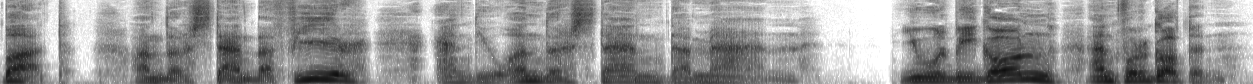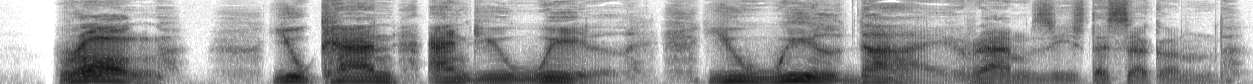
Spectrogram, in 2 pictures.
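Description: A haughty, boastful archaeologist. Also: male voice, mid-range voice, very animated, slow, a bit bright, breathy edge, no room sound, exaggerated voice. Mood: lecturing. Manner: haughty, condescending, theatrical lecturing. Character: arrogant egomaniac male archaeologist, middle-aged. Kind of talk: video game voice acting. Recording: dry studio booth.

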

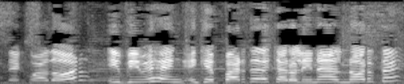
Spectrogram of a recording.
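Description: A woman's voice: extremely high pitch, steady tone, a little fast. A young woman reporter doing upbeat street interviews outdoors at a night concert, speaking into a handheld mic. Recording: music and crowd behind.

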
